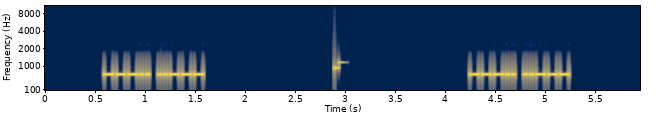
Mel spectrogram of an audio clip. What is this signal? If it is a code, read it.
Morse code, heard as a keyed tone, about 40 wpm, 700 Hz. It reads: 82 82
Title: Common Cut Numbers - 2-Digit 40wpm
